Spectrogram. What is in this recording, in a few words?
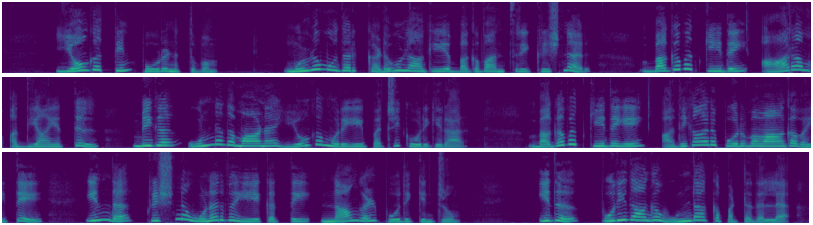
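Tamil female narration; voice-over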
